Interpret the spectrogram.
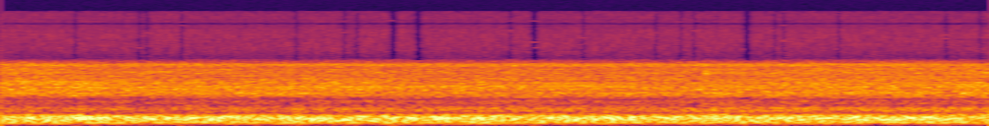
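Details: A steady low engine-like rumble with a constant droning hum and faint hiss continues throughout, with no animal calls.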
